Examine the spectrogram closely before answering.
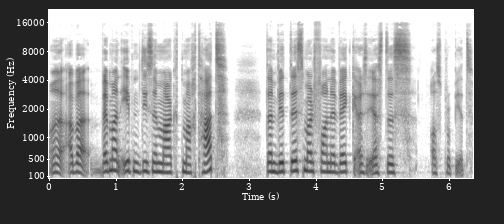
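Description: A woman speaks very slowly at a medium pitch in a flat monotone, recorded very cleanly against a silent background. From Austria, Styria. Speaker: tech CEO and professor. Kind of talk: interview.

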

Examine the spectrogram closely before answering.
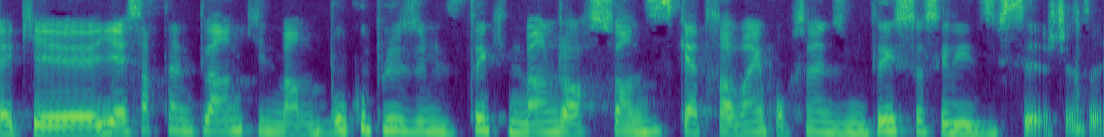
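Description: The speech races along at a very fast pace with hardly any pauses. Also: woman, medium pitch for a woman. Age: 20s. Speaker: content creator. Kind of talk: casual chat.

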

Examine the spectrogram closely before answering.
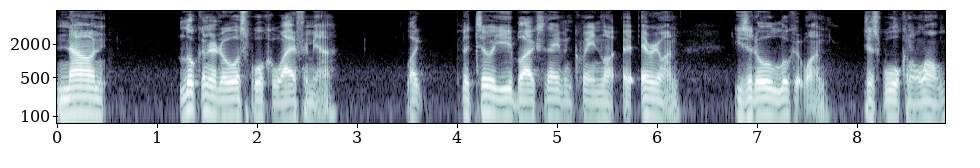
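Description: A man speaks at a fairly quick pace in a fairly low pitch, with long, frequent pauses. The sound is dry and close, with no echo. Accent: Australian. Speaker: horse racing worker. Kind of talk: casual chat. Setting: studio. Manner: animated.

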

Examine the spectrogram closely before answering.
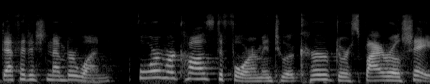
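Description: A woman with an ordinary speaking voice, medium pitch and lively intonation talks at a moderate pace in a Canadian accent. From Ottawa, Canada. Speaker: podcast co-host. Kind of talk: casual chat.

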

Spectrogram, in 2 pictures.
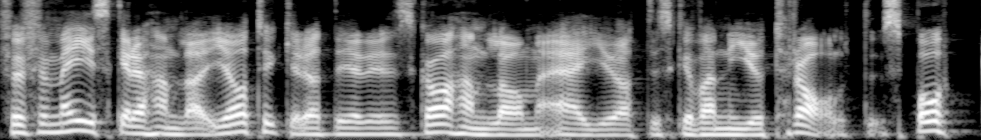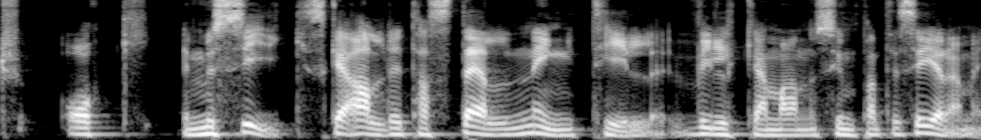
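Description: In a very clean recording with a silent background and a dry, close sound with no echo, a man speaks at a moderate pace at medium pitch with ordinary pitch variation, an ordinary speaking voice. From Sweden. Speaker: podcast co-host. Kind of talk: casual chat.

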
